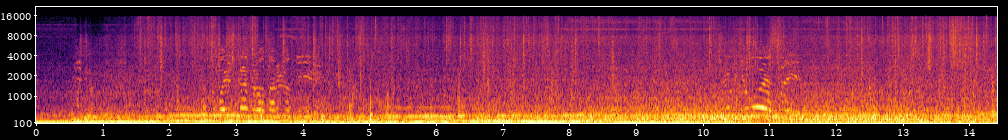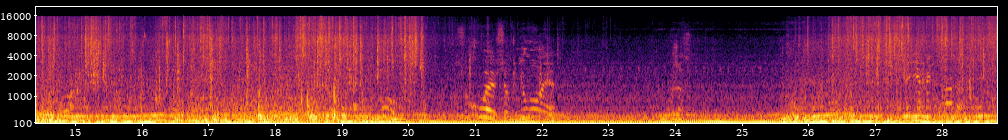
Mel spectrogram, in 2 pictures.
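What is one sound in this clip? Branches scrape and snap against the vehicle.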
